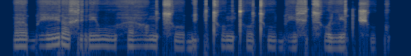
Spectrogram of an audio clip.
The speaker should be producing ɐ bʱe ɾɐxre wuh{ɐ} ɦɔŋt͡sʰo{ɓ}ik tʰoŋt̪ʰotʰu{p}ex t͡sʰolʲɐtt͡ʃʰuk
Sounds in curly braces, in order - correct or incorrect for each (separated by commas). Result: correct, incorrect, incorrect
